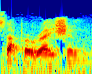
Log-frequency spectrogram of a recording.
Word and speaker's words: suppuration: and I think the word is suppuration. I wouldn't want to try to spell it, but that's the pronunciation, I think.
